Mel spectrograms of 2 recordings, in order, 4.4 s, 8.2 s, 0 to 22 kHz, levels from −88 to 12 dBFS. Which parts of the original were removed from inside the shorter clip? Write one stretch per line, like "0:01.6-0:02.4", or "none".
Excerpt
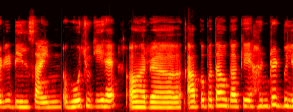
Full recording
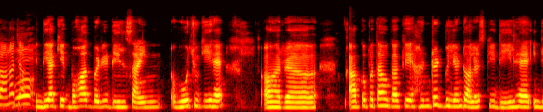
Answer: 0:02.4-0:02.5
0:03.5-0:03.9
0:04.8-0:05.2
